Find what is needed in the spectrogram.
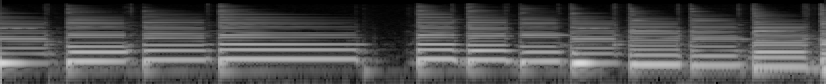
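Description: Single guitar notes playing up the C major scale to the high C, which rings for nearly a second, then stepping back down the scale in quick even notes.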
